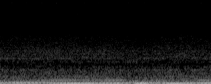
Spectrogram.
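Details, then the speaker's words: 2011 Chevy Aveo 1.6 4-cylinder Ecotec idling in drive: uneven, stumbling beat with a brief dip, an ignition misfire without check engine light, after P0300; the new coil was defective, causing a miss on cylinder 2. "and I don't know if you're going to be able to hear that on camera, but it is stumbling. It's like an ignition misfire, yet the check engine light is not on."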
